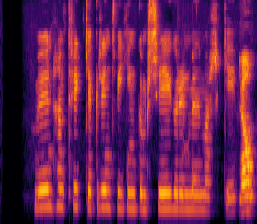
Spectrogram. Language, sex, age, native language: Icelandic, male, 20-29, Icelandic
